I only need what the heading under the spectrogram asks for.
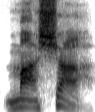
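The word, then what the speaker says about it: משה: A primitive root, right, means to pull out, draw out, and it says Masha. So I'm not making Moses' name up, family. That is actually the proper pronunciation of Moses' name, because they didn't have vowel points.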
